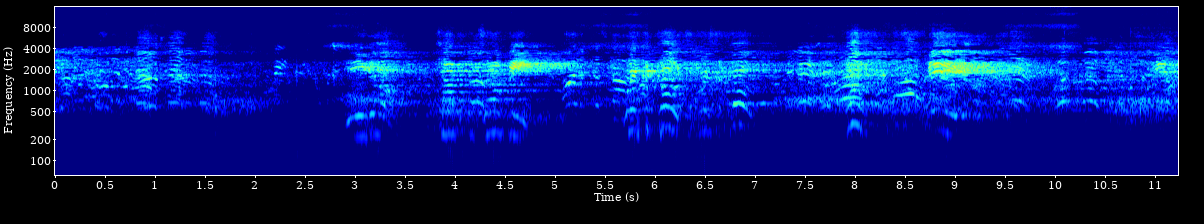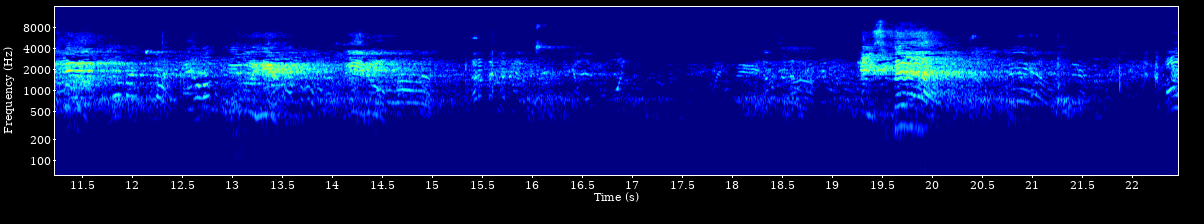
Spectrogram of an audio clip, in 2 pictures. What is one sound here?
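A crowd of young men chatter and cheer loudly in a large echoing hall.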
